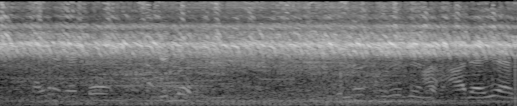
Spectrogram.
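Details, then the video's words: Freshly hatched chicken chicks at night keep up a dense, shrill peeping chorus while a person talks clearly over it in the foreground. "Tot Murgi Chicks Chirping Sounds - Just Born Baby Gallina FRACAS Chicks Piar Loudly Sound"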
